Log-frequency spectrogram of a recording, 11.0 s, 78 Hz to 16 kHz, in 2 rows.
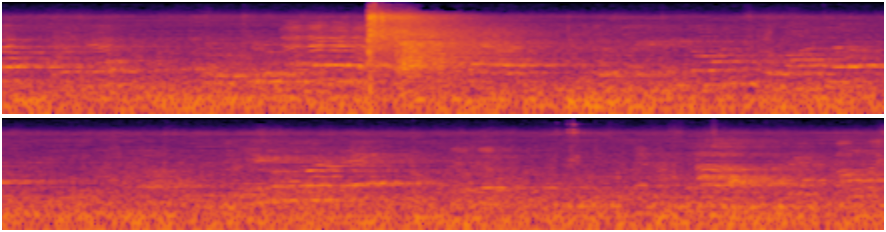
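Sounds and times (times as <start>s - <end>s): faint background chatter: 0.0s - 11.0s
sharp slap ringing in hall: 2.3s - 3.0s.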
